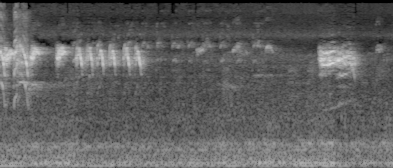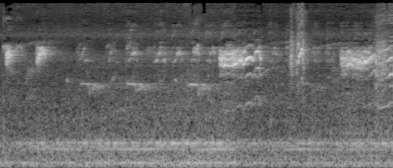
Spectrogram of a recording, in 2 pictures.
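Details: Sunbird ngobra song, recorded for training songbirds: a short rapid high trill, then sparse bursts of sharp chips and brief twitters separated by quiet gaps.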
